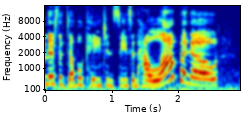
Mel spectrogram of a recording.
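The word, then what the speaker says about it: jalapeño: I like to pronounce the J. Yeah, jalapeno.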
